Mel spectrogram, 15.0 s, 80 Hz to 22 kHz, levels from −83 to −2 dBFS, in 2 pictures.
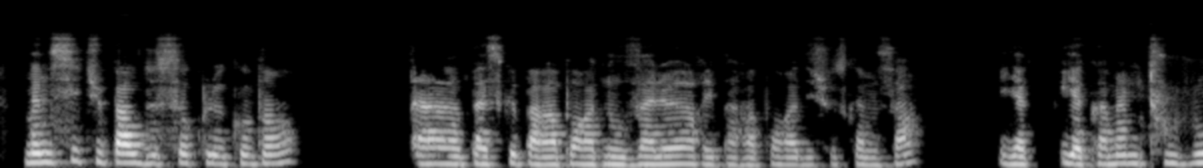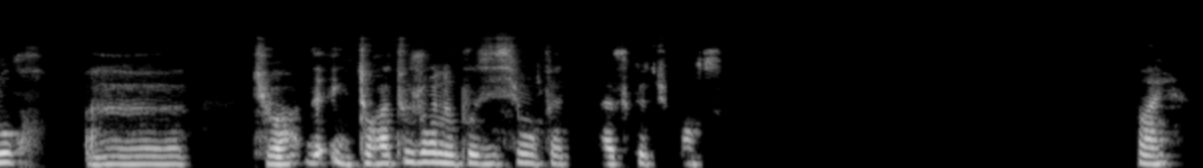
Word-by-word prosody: même 220 +1 +7
si 235 +3 -2
tu 235 -3 -4
parles 215 -1 +9
de 195 - -1
socle 200 +1 -2
commun, 200 +4 -1 0.8
heu, 190 -1 +4
parce 180 -2 +2
que 210 - +1
par 185 -3 +2
rapport 175 +1 +3
à 175 - +3
nos 180 -1 +1
valeurs 180 +1 +2
et 170 - -2
par 170 -1 -7
rapport 165 +2 -5
à 170 - 0
des 165 - -7
choses 170 0 -12
comme 170 -1 -4
ça. 195 +8 -4 0.5
Il 185 -2 -3
y - - +6
a - - +5 0.2
il 205 - -1
y - - +9
a - - +6
quand 185 +2 -2
même 195 0 0
toujours, 210 +2 -1 0.2
heu, 180 +1 -4 0.4
tu 185 - -4
vois, 180 +2 +3
des 205 - 0
et 215 -7 -3
tu 205 - -1
auras 200 0 +3
toujours 230 +1 0
une 210 -2 +4
opposition 195 +1 -2
en 190 - -6
fait 190 -2 -7 0.2
à 180 - 0
ce 180 - -11
que 205 - -4
tu 190 - -12
penses. 190 - -10 2.6
Ouais. 190 -2 -1
185 Hz, 200 wpm, -23 LUFS, 180-205 Hz, 2.6 s, parles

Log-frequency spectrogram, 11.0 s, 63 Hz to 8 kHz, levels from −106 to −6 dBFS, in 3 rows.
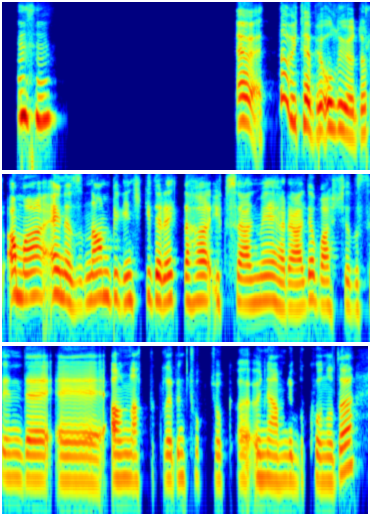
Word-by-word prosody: Hı 305 - +6
hı. 275 0 +2 1.8
Evet, 260 0 +3
tabii, 380 - +3
tabii 225 -6 +4
oluyordur 190 -4 +2
ama 245 0 +5
en 255 -1 +4
azından 220 +4 +1
bilinç 220 -1 -4
giderek 220 -2 +1
daha 215 +1 +2
yükselmeye 205 0 -1
herhâlde 175 +5 0
başladı. 185 -2 -4
Senin 180 0 -7
de, 175 -1 0
eee, 85 -1 -2
anlattıkların 175 +1 -2
çok, 180 +1 -19
çok, 170 -1 -10
eee, - - -5
önemli 170 -2 -5
bu - - -16
konuda. 180 +9 -1
195 Hz, 135 wpm, -25 LUFS, 175-225 Hz, 1.8 s, Hı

